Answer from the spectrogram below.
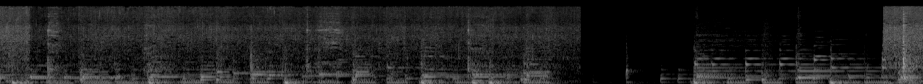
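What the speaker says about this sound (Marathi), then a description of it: "ते गोल्डन ब्राऊन होईपर्यंत परतून घेणार आहे आपण." Onions sizzling and frying in a pan until golden brown, steady crackle and occasional stirring, then a brief quiet pause before the frying resumes, close and loud.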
